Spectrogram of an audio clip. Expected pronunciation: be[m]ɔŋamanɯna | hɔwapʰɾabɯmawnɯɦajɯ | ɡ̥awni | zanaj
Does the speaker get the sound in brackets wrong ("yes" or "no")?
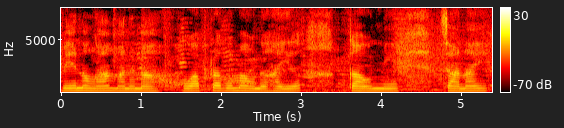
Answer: yes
